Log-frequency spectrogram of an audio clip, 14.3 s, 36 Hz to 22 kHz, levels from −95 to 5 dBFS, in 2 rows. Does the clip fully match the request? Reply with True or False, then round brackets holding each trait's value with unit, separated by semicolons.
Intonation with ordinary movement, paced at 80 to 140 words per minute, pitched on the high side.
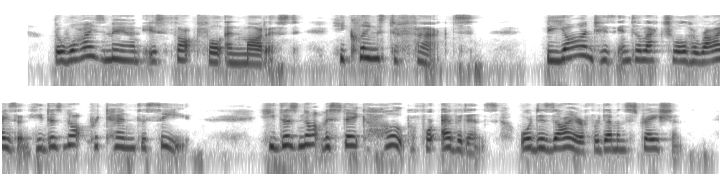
True (3.0 semitones; 135 wpm; 270 Hz)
